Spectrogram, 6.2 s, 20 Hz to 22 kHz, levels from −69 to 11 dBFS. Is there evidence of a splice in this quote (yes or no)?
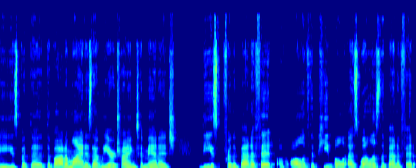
yes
